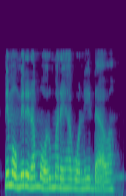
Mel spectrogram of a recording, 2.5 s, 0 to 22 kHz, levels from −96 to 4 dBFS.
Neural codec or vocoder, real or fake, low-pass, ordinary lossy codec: none; real; 7.2 kHz; MP3, 96 kbps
